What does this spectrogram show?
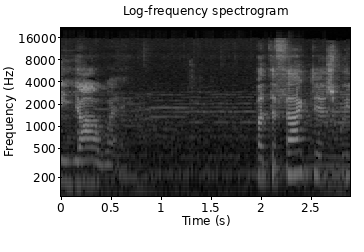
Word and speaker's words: Yahweh: for substituting Lord is because Jehovah is not the original pronunciation or that it should be Yahweh but the fact is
